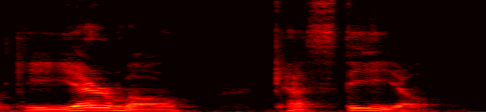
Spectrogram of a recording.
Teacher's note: the emphasis is on the second syllables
